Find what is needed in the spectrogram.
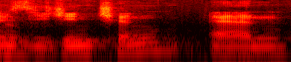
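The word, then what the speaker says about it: Ch'ng: is Eugene Cheng, and that's how you pronounce a surname without a vowel.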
